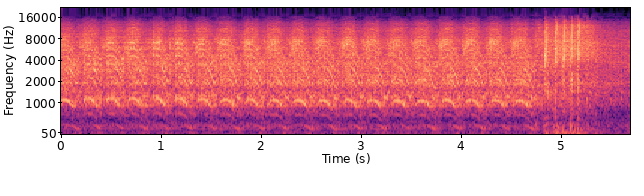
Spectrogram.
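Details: Rolled diesel backhoe engine, first start attempt via remote starter switch on starter wire that triggers the fuel solenoid: steady cranking about two compression pulses a second with a rough cough near the end, then drops off; turns over but doesn't catch.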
